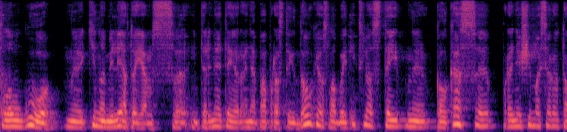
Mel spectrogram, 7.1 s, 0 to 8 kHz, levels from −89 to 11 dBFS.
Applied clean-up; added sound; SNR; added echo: neural mask model DeepFilterNet 3.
